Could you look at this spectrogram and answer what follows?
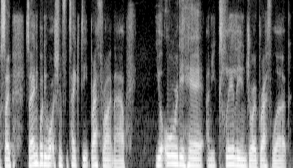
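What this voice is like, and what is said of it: British accent. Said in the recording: “my beautiful British accent”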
